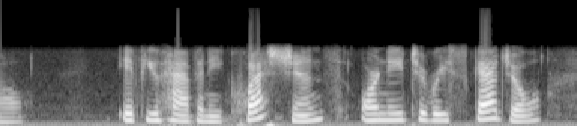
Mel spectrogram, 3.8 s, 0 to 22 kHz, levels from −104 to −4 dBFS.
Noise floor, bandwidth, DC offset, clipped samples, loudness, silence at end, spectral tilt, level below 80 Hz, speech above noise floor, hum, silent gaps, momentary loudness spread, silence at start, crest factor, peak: -42 dBFS; 5.2 kHz; under 0.1%; under 0.1%; -16 LUFS; 0.25 s; -8 dB/octave; -34 dBFS; 27 dB; none; none; 6 LU; 0 s; 16 dB; 0 dBFS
